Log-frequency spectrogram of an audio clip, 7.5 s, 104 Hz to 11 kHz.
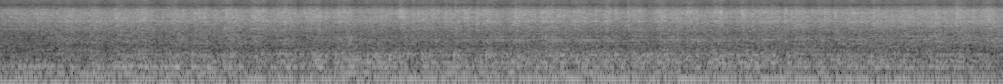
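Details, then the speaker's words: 1965 Impala with LS swap, cammed 5.3 V8, first start on base HP Tuners calibration: low steady rumble, slightly lumpy but even beat, no ticks or knocks; freshly started V8 idling well. "We'll get the scanner fired up here and hit the key. [Music] [Music] Oh, that sounds nice."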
